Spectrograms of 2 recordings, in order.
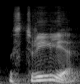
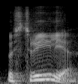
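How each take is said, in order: Both takes have the same delivery.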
